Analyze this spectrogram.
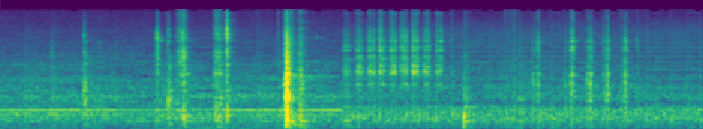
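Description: Metal parts clinking and knocking as a pair of motorbike shock absorbers are handled against a steel-pipe cycle frame, with one sharper knock about two seconds in and a brief scrape just after.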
